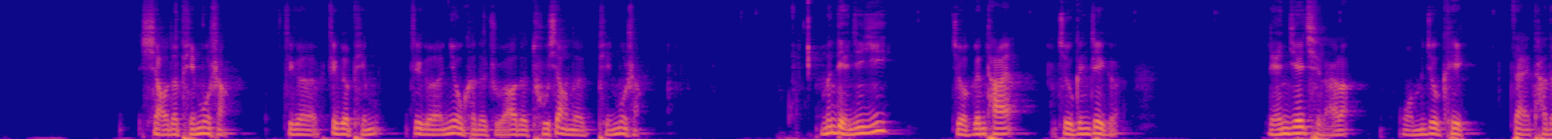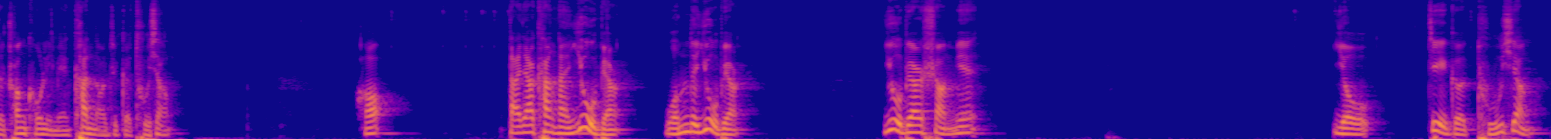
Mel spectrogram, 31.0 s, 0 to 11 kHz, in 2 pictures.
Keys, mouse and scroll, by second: 0.3-0.9 scroll, 1.8 middle click, 3.2 scroll, 6.3 middle click, 7.4 click, 7.8 1, 9.2 click, 10.5-10.9 scroll, 11.3 click, 12.5-13.0 scroll, 13.4 click, 17.5-18.2 scroll, 19.4 click, 20.2 click, 20.6 click, 28.5 click, 30.3 click.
